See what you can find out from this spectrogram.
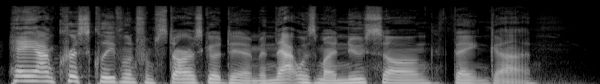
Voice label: song backsell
